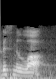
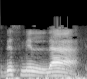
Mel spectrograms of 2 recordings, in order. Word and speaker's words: Bismillah: It's not Bismillah, it's Bismillah. It's pronounced Yani La. Because why? Because the vowel before it has kasra. Okay, so pay attention to this difference in the pronunciation of the word. If it's preceded by Dhamma or Fatha, then it is pronounced heavy. And if it's preceded by kasra, then it's pronounced light.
